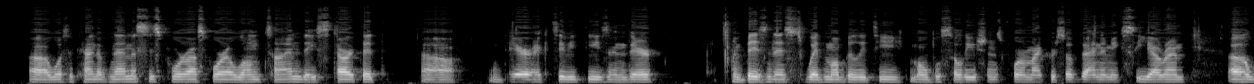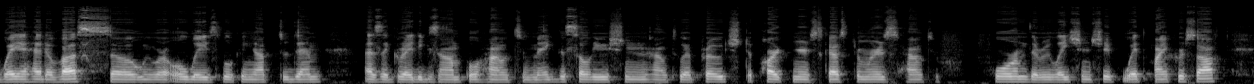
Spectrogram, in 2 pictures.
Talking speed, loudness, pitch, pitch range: 155 wpm, -21 LUFS, 115 Hz, 115-120 Hz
